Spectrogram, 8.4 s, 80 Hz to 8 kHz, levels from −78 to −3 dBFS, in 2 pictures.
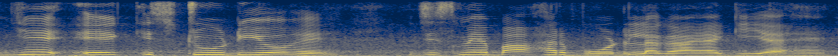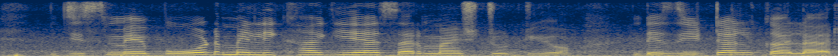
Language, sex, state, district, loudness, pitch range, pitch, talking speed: Hindi, female, Bihar, West Champaran, -14 LUFS, 230-290 Hz, 260 Hz, 145 wpm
